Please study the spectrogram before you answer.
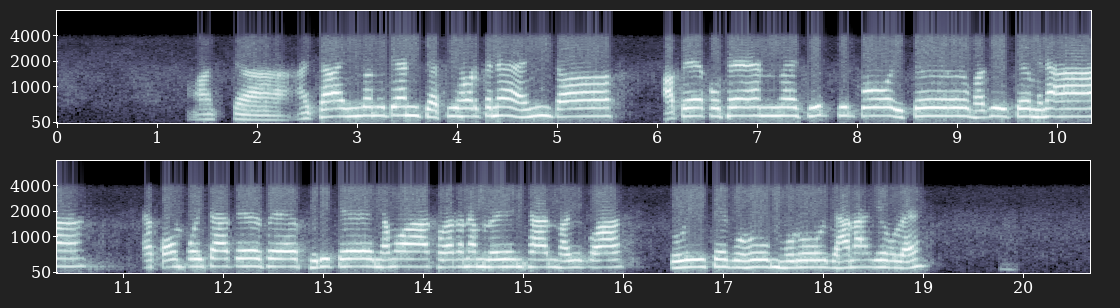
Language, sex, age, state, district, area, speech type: Santali, male, 45-60, West Bengal, Birbhum, rural, conversation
